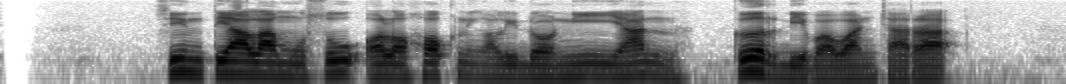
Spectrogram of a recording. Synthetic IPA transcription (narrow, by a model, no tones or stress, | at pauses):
sint̪ialamusuɔlɔhɔkniŋalidɔnijan | kɨrdiwawaɲt͡ʃaɾa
